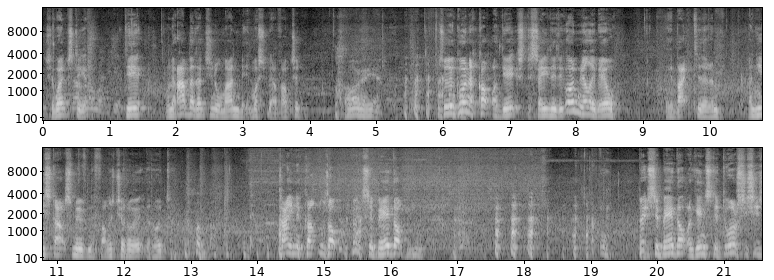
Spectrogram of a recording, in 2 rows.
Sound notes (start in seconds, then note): 12.8 Janice laughs; 16.8 Danny DeVito laughs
